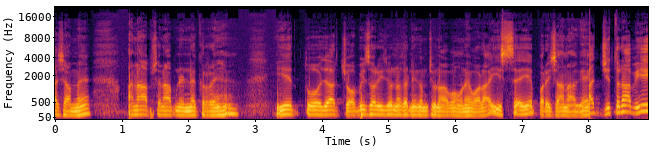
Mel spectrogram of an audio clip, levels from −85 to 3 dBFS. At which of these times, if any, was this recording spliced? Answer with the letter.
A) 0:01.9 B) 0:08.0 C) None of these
B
